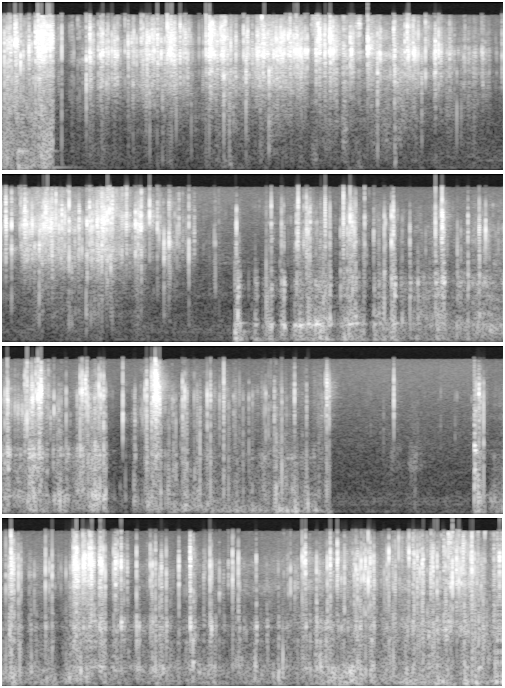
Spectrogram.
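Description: Blue glass marbles in a plastic mesh net bag are held by the fingertips over the mic, squeezed and rolled so they clack and grind against each other. The result is a dense, continuous run of bright clicks and crinkly grinding. A lighter, thinner passage comes first, then a fuller and heavier section, with a brief near-silent pause around ten seconds before the clacking resumes.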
